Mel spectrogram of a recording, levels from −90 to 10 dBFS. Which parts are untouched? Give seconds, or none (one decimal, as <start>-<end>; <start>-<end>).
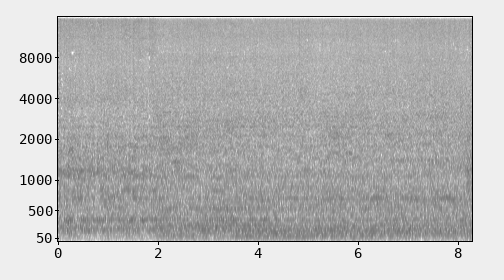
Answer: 0.0-0.4; 1.5-8.3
